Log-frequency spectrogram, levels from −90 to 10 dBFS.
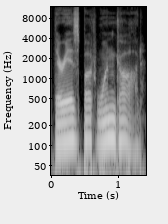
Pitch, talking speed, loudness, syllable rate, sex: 110 Hz, 210 wpm, -15 LUFS, 5.0 syllables/s, male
